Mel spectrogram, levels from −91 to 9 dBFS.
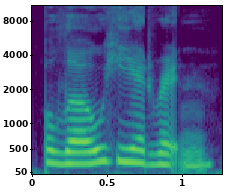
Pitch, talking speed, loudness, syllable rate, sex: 220 Hz, 190 wpm, -15 LUFS, 5.4 syllables/s, female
